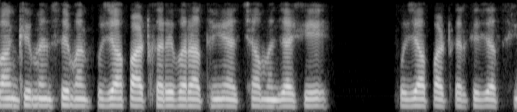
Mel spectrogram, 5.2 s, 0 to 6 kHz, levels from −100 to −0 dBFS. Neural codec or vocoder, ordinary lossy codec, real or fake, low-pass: codec, 16 kHz, 4 kbps, FunCodec, trained on Chinese and English, 50 frames a second; Opus, 64 kbps; fake; 5.4 kHz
